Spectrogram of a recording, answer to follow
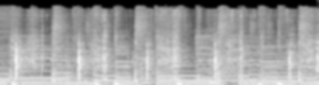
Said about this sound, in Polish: Oczywiście, zaczynamy. Na początku kroimy kurczaka w taką drobną kostkę.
